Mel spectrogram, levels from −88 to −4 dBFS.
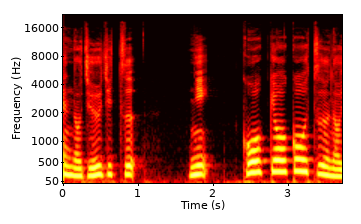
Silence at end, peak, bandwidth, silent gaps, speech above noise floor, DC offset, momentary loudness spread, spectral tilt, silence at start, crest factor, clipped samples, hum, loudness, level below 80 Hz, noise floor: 0 s; -2 dBFS; 15.5 kHz; none; 42 dB; under 0.1%; 7 LU; -7 dB/octave; 0 s; 16 dB; under 0.1%; none; -17 LUFS; -46 dBFS; -57 dBFS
